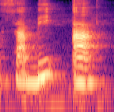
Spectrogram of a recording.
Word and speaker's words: sabiá: A divisão silábica é dessa forma, 3 sílabas, sabi, só porque a sílaba tônica é a última, sabiá.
